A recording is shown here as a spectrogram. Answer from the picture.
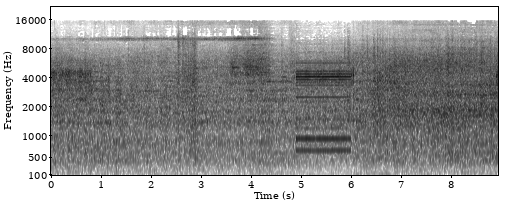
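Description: Double-stack intermodal container well cars rolling past on the rails, a steady rumble and rattle of wheels on track. About five seconds in there is a short, high metallic squeal lasting about a second.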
